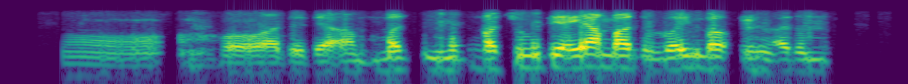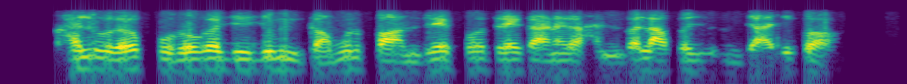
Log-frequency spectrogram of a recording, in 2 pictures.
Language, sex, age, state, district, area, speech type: Manipuri, male, 45-60, Manipur, Kakching, rural, conversation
